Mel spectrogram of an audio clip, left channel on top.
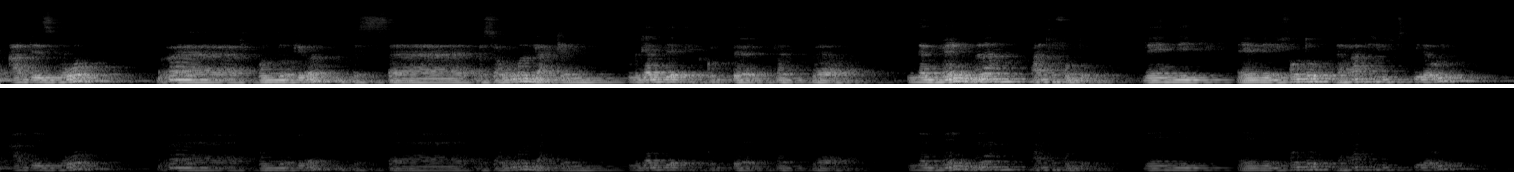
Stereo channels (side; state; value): right; quieter; 22.2 dB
